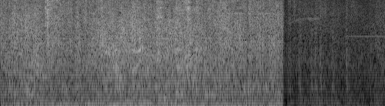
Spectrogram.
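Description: Gunfire and explosions rumble in a loud battle.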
